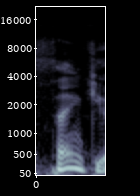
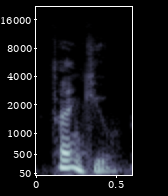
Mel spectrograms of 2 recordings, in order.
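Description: First: The word begins with a TH sound. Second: The word begins with an F sound. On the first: "I just don't say thank you" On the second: "Use F instead of TH"

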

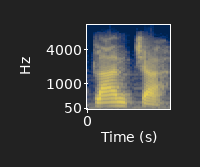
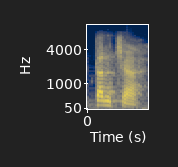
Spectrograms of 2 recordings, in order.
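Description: First: The word begins with a 'pl' sound. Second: The word begins with a 't' sound. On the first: The speaker calls it right. "It's called a plancha" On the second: The speaker calls it wrong. "I would pronounce it like tancha. ... such a heavy Cebuano accent"

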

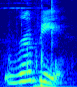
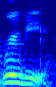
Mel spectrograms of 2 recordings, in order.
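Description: First: The middle consonant is a p sound. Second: The middle consonant is a b sound. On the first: The speaker calls it right. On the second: The speaker calls it wrong. "Not ruby"

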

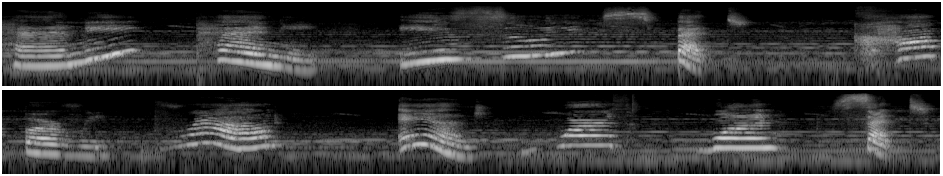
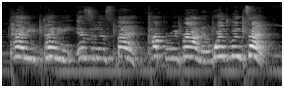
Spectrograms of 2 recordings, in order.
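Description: First: The rhyme is said very slowly. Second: The rhyme is said very fast.

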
